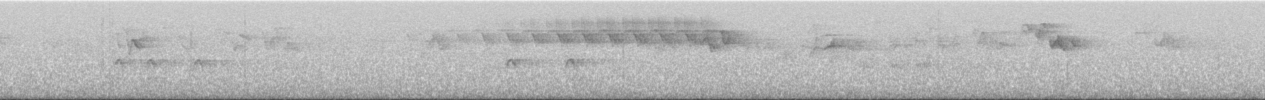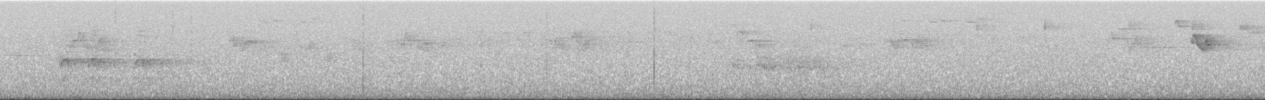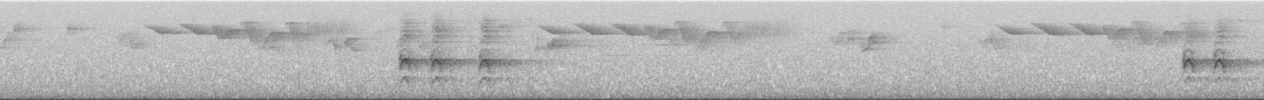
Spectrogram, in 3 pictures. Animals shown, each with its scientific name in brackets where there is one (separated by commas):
American Crow (Corvus brachyrhynchos), Ovenbird (Seiurus aurocapilla), Louisiana Waterthrush (Parkesia motacilla), Blackburnian Warbler (Setophaga fusca), Red-eyed Vireo (Vireo olivaceus)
